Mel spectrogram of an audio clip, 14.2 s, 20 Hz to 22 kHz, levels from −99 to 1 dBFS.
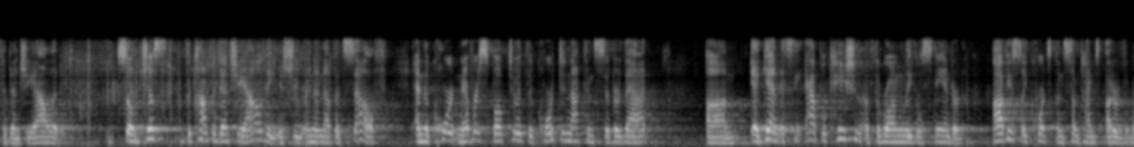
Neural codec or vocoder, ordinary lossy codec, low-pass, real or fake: none; Opus, 32 kbps; 7.2 kHz; real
